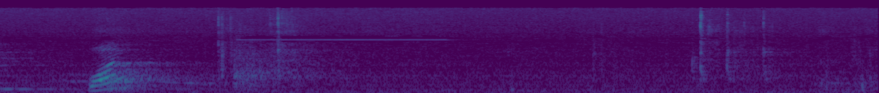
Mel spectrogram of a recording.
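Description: Faint camera shutter clicks at the end of a countdown: one about a second in, then a quick cluster of clicks near the end.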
